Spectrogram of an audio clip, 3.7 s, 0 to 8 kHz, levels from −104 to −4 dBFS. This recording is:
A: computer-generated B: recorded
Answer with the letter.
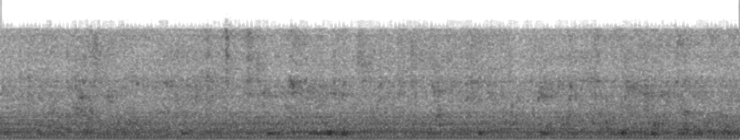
A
